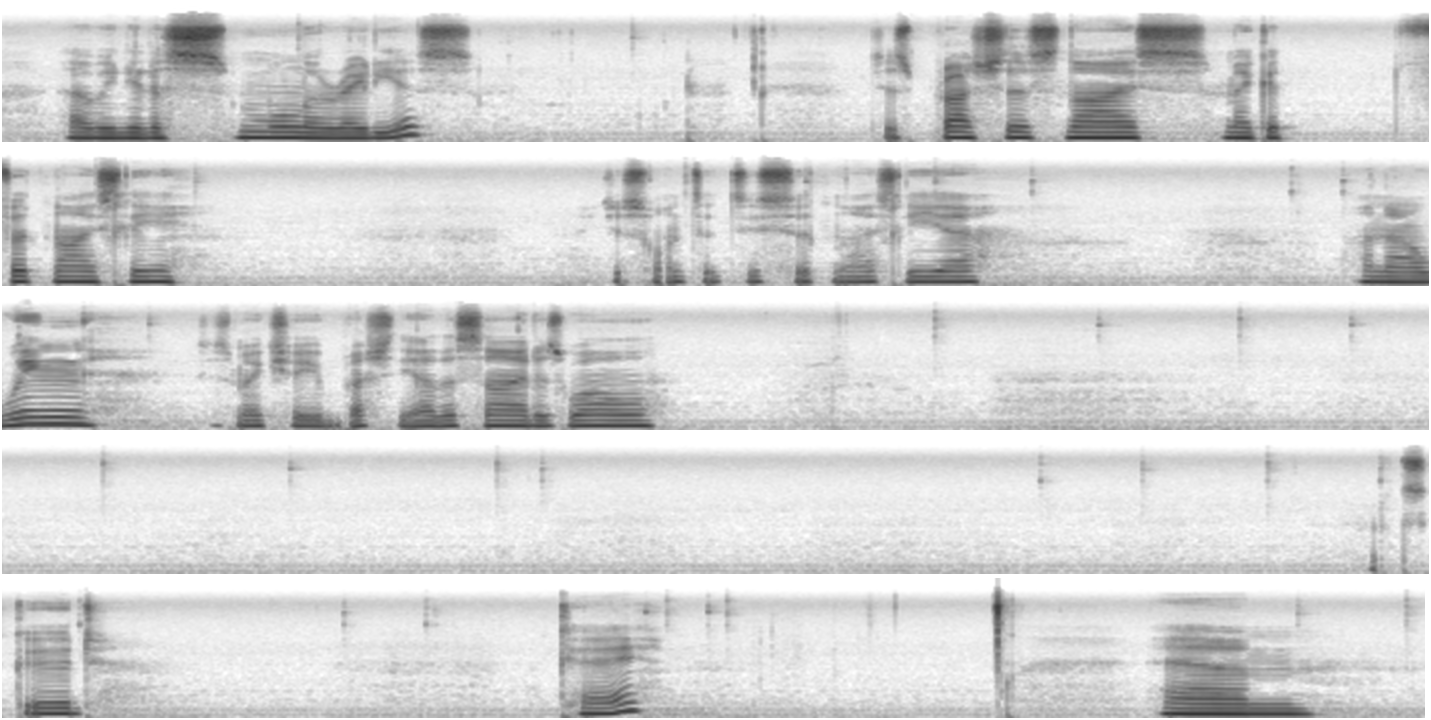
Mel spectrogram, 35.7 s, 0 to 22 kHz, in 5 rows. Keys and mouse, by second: 1.1 click, 3.5-4.8 drag, 5.4-8.0 drag, 8.4-10.9 drag, 11.5 click, 12.6-13.8 middle drag, 14.1 middle click, 15.3-19.2 drag, 20.1-20.8 drag, 21.3-22.2 drag, 23.1-24.2 drag, 24.3-26.2 middle drag, 26.4 middle click, 27.4-28.1 drag, 30.8-32.0 middle drag, 32.0 click, 35.4 click.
